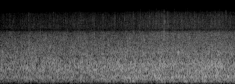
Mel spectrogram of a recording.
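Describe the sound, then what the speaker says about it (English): A mountain river flows in a steady, full rush of water that fills the whole moment evenly, with no voices heard. "This is the river."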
